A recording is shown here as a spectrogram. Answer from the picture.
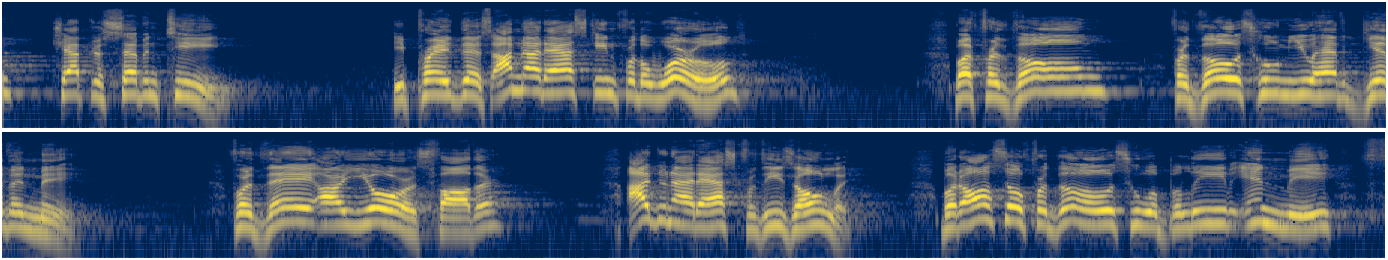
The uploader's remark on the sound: Recorded service from August 20, 2023.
